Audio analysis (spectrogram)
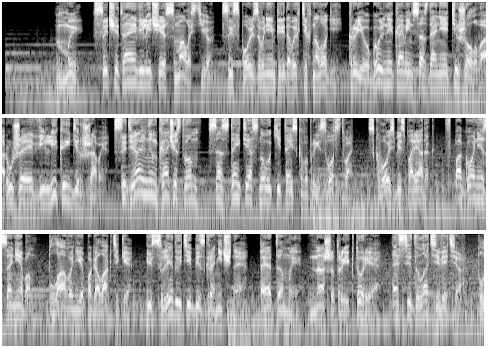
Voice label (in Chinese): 俄语男声-常规专题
